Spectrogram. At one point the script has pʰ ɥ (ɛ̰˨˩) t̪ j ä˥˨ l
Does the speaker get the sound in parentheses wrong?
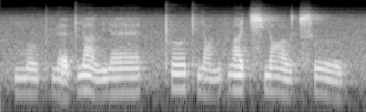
no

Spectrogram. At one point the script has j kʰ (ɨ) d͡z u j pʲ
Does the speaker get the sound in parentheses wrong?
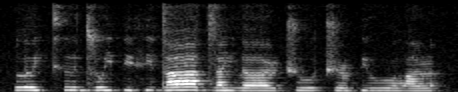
no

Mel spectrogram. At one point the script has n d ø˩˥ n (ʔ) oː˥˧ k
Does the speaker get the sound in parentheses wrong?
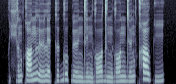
yes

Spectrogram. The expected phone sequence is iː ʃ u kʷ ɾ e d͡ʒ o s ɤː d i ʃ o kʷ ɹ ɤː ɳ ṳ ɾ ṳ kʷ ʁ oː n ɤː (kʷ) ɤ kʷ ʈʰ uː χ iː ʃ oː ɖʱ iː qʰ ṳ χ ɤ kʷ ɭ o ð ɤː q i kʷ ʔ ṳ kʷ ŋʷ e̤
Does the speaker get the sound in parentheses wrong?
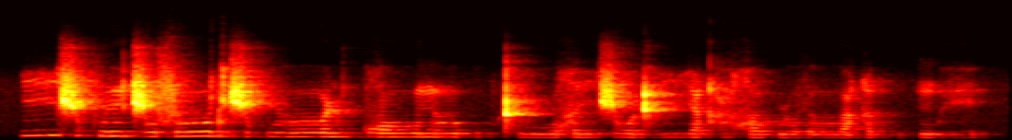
no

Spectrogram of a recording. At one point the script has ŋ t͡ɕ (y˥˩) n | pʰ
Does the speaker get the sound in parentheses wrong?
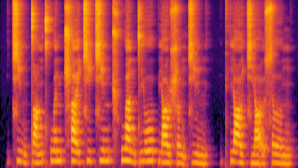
yes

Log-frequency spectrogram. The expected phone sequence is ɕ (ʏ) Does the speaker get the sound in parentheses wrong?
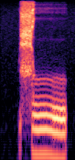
yes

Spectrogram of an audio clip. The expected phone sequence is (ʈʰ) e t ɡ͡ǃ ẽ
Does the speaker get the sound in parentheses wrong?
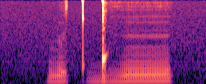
yes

